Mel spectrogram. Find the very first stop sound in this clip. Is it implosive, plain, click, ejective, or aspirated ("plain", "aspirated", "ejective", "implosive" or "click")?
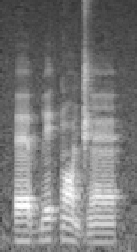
plain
